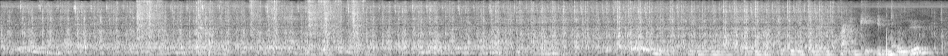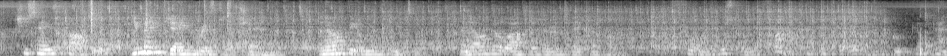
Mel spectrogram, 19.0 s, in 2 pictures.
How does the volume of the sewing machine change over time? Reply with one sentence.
The volume of the sewing machine goes down.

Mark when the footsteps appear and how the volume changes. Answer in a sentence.
You can't hear the footsteps here.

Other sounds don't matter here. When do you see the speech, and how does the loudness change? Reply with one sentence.
The speech can be heard from 0.2 to 18.9 s, getting louder then quieter.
